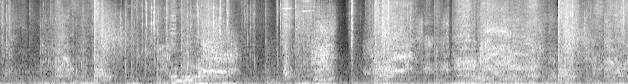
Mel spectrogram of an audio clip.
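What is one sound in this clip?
A beast snarls and growls close by.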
